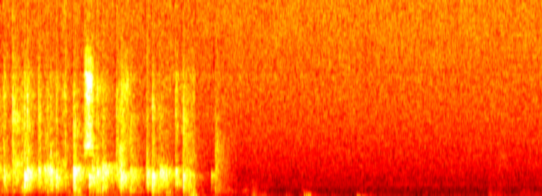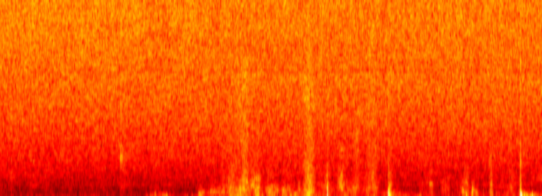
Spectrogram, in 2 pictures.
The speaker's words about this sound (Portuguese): Que a igreja o receba com uma calorosa salva de palmas para Cristo. Amém.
